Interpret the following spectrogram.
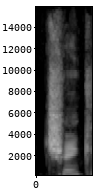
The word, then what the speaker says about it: Cenk: J you you kind I think it's pronounced Jen chank in the Jank yuger chank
